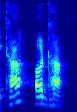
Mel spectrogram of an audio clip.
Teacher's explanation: ठा और ढा में देख रहे हैं जो मूर्धन्य भी हो महाप्राण भी हो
